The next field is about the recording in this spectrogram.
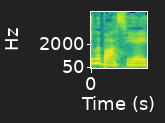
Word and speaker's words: Labossiere: It's Jody Labossiere, J-O-D-I, and then L-A, B like boy, O-S-S like Sam, I-E-R-E.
